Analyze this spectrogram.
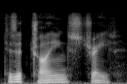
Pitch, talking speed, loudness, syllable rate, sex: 105 Hz, 190 wpm, -19 LUFS, 3.6 syllables/s, male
